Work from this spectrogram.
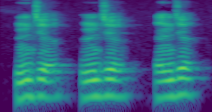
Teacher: तालु पे आप जीभ टच करो और साथ में क्या बोलो, आप नाक से आवाज निकालो, नाक से भी हवा निकालनी है और जीभ को कहाँ टच करके निकालनी, तालु पे।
